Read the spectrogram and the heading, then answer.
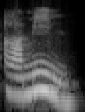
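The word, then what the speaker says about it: Amen: Se escribe como amén, como cuando dices amén después de una oración, pero se pronuncia Amin.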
